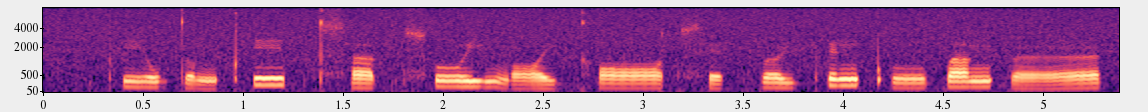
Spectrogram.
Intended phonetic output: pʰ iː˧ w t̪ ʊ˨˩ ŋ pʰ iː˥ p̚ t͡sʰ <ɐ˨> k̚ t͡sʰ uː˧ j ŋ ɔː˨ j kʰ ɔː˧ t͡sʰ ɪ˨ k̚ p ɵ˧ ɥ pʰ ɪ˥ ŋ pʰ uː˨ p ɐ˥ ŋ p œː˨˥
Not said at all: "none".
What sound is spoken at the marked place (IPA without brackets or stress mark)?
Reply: ɐ˨˥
